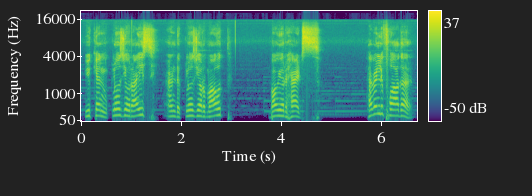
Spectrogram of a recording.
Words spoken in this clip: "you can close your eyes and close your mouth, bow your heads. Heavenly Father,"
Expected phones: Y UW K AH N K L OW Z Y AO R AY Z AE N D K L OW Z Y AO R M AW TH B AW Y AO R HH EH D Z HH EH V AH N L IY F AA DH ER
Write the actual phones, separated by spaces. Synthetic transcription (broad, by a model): Y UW K AH N K L OW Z Y AO R AY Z AE N D K L OW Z Y AO R M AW T B AW Y AO R HH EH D S HH EH V AH N L IY F AA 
